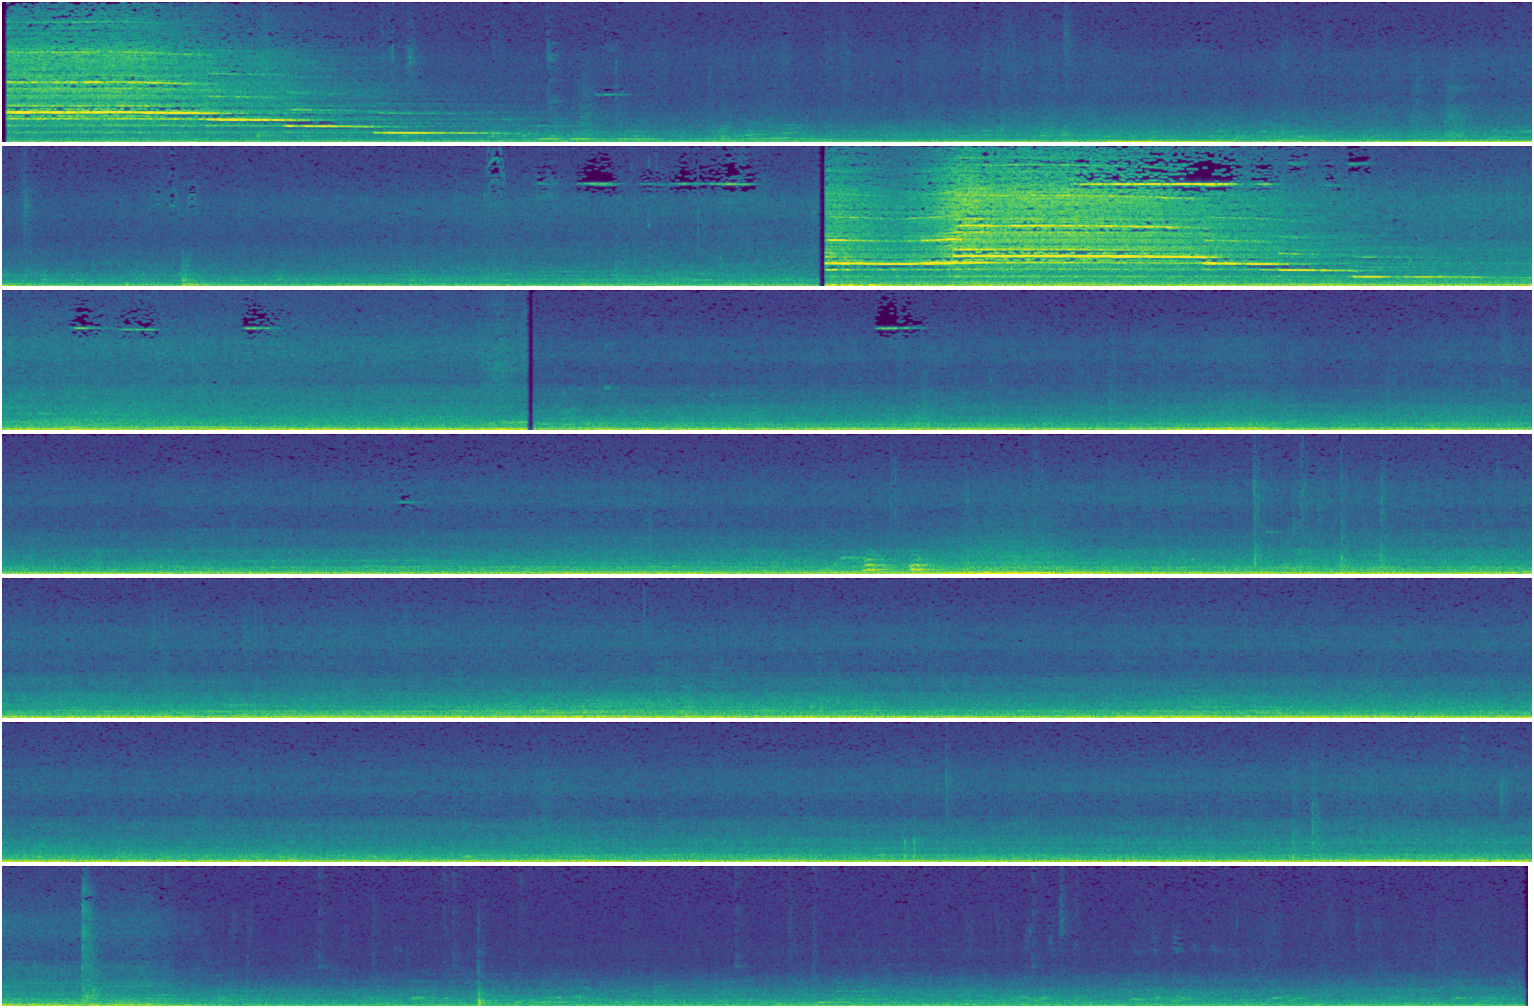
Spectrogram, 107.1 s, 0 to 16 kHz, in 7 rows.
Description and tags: sound of a mobile stand of mexican deserts in a street. Recorded with AKG perception 120 and a Tascam cd-40 in Mono. Sonido de un camotero pasando por la calle
street, whistle, silbido, camotero, calle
